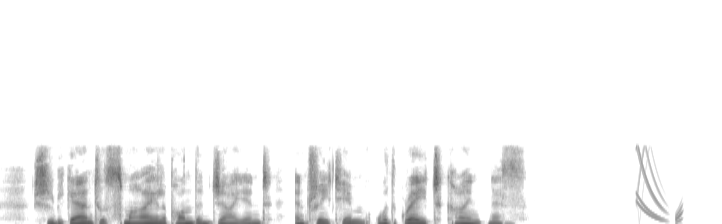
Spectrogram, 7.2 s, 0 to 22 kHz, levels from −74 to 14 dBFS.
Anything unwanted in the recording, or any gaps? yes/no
yes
